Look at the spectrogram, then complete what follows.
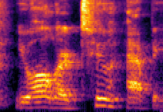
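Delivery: mock scornful, disdainful, dismissive tone. Retelling what a friend from the center said: imitating Lucy's disdain. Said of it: "with disdain".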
